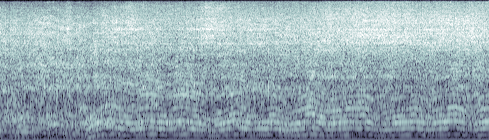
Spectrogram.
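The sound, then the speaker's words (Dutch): A power saw whines steadily, its pitch dipping and rising repeatedly as police use it to cut through barricades inside windows during a protest, with a dense noisy background and no speech. “Inclusief nu een soort zaag, waardoor ze de barricades binnen de ramen kapot maken.”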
